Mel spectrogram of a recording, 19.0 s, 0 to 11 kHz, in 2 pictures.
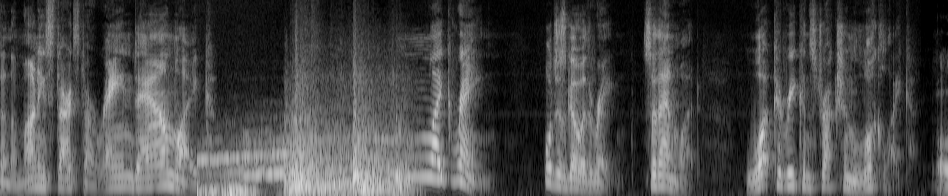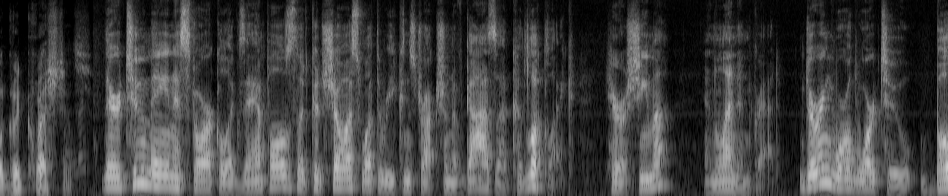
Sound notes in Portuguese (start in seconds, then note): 2.0 sirenes soando; 2.0 explosões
